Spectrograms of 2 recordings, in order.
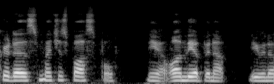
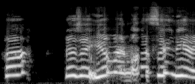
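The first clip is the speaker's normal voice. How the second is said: much higher, alarmed cry of discovery; alarmed shock; 14 semitones higher, 4 dB louder than usual. Retold or imitated. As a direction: panic at what you just saw. Character alarmed at human monster.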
